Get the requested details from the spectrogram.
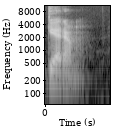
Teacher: When she connected get them, she dropped the TH and we got get 'em, leaving just the word all unchanged.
